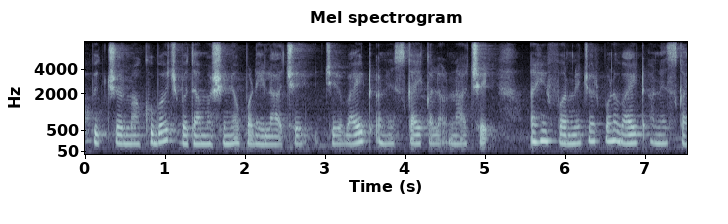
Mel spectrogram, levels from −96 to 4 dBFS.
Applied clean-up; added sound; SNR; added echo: none; none; none; none.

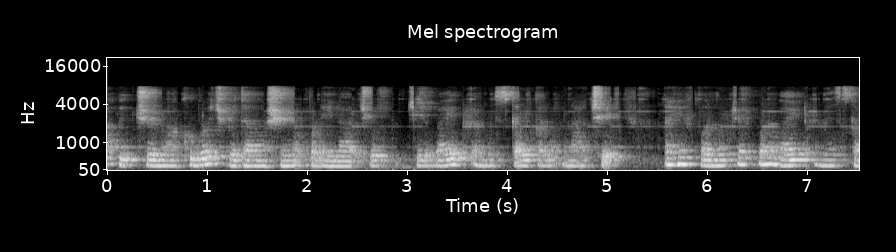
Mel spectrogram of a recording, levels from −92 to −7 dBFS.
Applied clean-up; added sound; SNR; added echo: neural separator model SepFormer DNS4.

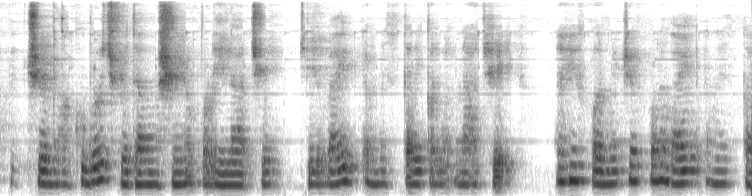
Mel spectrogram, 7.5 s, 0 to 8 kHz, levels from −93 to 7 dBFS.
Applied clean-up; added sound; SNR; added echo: neural mask model DeepFilterNet 3.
